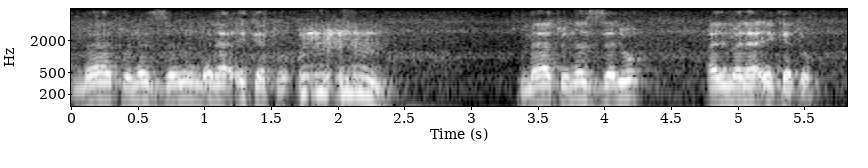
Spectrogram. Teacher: فتكون قراءة شعبة بضم التاء وفتح الزاي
